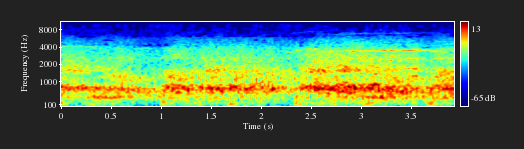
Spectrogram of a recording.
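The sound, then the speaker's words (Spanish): Atlético fans in part of the south stand (fondo sur) of the stadium shout together in a dense, steady roar of many voices, swelling slightly louder toward the end without any single voice standing out; the shouting is not unanimous across the ground. “Ha habido más gritos ahora, sí.”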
